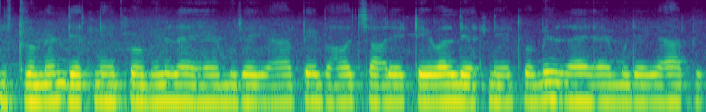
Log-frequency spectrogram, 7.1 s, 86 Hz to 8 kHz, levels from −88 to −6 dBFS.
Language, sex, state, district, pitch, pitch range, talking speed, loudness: Hindi, male, Odisha, Nuapada, 130 Hz, 130-135 Hz, 170 wpm, -17 LUFS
